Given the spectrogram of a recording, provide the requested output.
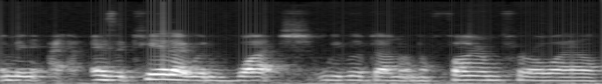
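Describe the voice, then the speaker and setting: In an American accent, someone speaks at a very fast pace with monotone, flat intonation, and audible room echo surrounds the voice. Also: woman. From West Texas (high plains). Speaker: cross-stitch vlogger. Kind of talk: casual vlog monologue.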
